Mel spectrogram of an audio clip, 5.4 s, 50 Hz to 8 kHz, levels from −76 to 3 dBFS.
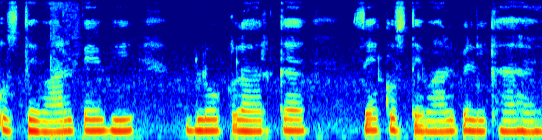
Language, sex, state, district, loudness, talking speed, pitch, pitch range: Hindi, female, Bihar, Vaishali, -15 LUFS, 145 wpm, 185 Hz, 175-190 Hz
